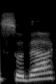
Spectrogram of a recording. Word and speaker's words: Sauda: à tous je m'appelle soda comme le soda patron sauf que ça s'écrit pas pareil j'ai 25 ans et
